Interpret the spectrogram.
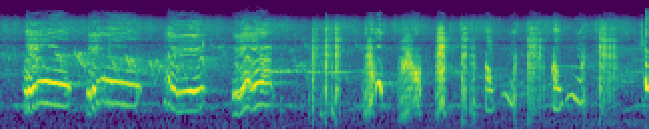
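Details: A superb lyrebird in Australia, a mimic of dozens of other birds, pours out a varied medley: four loud, looping warbled phrases, then a rapid run of sharp clicks, snaps and short whistles. Males sing this while displaying their fanned tails.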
